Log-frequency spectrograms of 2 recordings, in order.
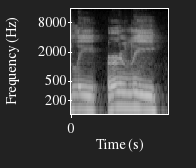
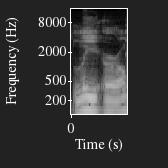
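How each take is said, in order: First: The surname is said with two syllables. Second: The surname is said with one syllable. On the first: The speaker calls it wrong. "My name gets pronounced as Lee Early quite often" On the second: The speaker calls it right. "I have to explain it's Lee Earl"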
